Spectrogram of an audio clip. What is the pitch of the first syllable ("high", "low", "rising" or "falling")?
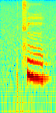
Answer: low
